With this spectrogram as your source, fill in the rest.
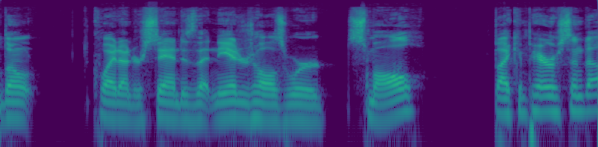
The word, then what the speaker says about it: Neanderthal: Technically, it was the original word is German, so Neanderl is technically the correct pronunciation. But if you say Neanderthal, you're not wrong.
